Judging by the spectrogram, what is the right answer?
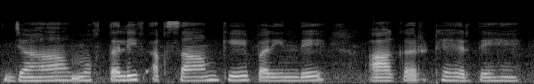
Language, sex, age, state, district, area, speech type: Urdu, female, 45-60, Delhi, North East Delhi, urban, spontaneous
